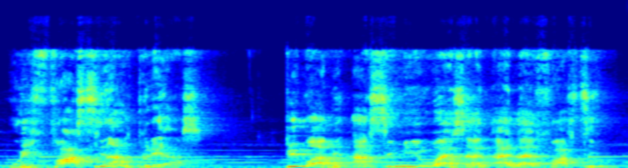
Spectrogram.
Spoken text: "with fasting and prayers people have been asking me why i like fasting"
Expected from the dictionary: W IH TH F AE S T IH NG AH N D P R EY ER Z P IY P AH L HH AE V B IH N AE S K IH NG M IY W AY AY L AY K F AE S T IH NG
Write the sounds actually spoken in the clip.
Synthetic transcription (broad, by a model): W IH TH F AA S T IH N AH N P R EY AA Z P IY P AH L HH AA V B IH N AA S IH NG M IY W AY AY L AY K F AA S T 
